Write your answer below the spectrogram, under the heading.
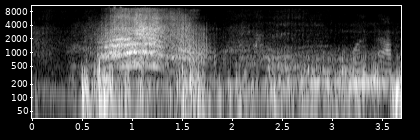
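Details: An elephant at a birth, a baby elephant being born, gives a loud, harsh trumpeting blast lasting about a second, then quieter rumbling and murmuring follow.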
